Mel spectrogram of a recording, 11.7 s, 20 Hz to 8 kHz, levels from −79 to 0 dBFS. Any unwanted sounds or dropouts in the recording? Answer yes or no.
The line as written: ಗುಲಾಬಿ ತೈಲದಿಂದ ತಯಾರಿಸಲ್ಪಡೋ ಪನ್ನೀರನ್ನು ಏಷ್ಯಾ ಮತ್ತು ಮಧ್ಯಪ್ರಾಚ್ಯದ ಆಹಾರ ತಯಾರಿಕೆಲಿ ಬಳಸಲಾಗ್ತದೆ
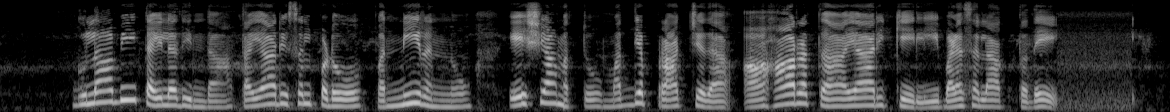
no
